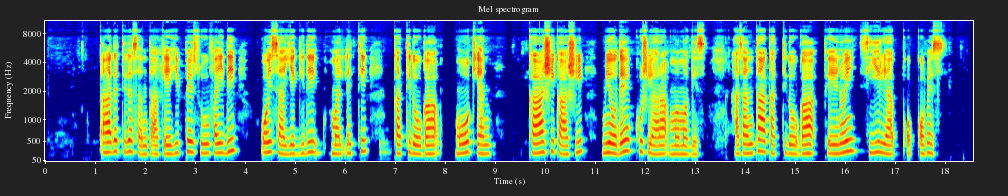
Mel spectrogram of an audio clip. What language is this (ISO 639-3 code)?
wal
